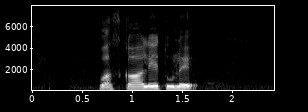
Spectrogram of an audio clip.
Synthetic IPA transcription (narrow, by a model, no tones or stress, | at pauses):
ʋaskaːleːt̪ule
